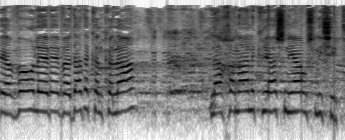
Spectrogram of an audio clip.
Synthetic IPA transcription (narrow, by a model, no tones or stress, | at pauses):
jaːvo̞ʁlevaaːdathakalkala | leaχanalekʁiaʃniauʃliʃit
